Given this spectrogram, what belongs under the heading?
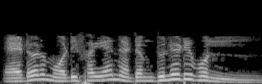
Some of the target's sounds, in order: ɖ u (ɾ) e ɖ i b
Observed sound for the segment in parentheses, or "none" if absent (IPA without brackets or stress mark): l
